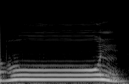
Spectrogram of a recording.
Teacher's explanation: القاف من حروف التفخيم واتى ساكنا يعني كمان في قلقله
